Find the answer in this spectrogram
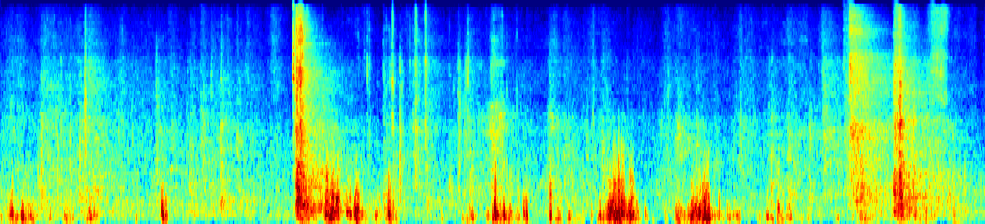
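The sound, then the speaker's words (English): Steady footsteps move down a long corridor and through two heavy doors, each door opening and swinging shut with a loud clunk or thud amid the walking, without any talking. “Another right, all the way through two doors.”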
